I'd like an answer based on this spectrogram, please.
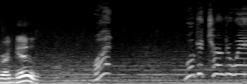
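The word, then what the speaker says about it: Ragou: I'm going to go see Magistrate Rego. It's pronounced Ragu.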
